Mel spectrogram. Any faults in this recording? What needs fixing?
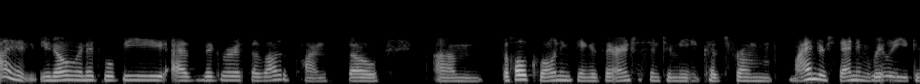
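G.729 codec damage runs through the whole speech clip. The voice is confined to a line band of about 150 Hz to 3.6 kHz, and it sounds plainly rough and synthetic. At 8 kbit/s, each 10 ms frame is rebuilt from a vocal tract filter, a pitch predictor and a few sparse pulses rather than the real waveform. Prevention: use a wideband codec such as G.722 or Opus at a higher bitrate.

VoIP packet loss concealed by the speech codec occurs at 2.40–2.45 s, 6.87–6.99 s and 8.80–9.05 s. Each event begins with about 30 ms of missing audio, which fits one lost packet. The decoder fills that gap by extending its last pitch and filter with falling gain. Because each frame depends on the one before, the voice stays degraded after audio resumes, which is why the later events run longer. Prevention: add jitter buffering or forward error correction, and carry the call over a network path with less loss.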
